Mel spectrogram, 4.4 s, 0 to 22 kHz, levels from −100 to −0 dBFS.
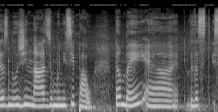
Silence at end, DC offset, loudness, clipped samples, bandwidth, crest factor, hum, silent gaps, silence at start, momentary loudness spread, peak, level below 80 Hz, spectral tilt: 0 s; under 0.1%; -25 LUFS; under 0.1%; 16 kHz; 16 dB; none; none; 0 s; 9 LU; -10 dBFS; -52 dBFS; -4 dB/octave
